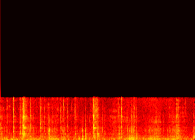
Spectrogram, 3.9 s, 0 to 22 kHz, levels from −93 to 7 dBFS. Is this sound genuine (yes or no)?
yes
